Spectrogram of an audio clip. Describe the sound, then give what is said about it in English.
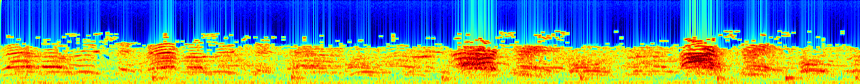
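A large crowd of many voices chanting and shouting together in a loud, rolling babble, with rhythmic surges of collective yelling rising above the steady hubbub of protest marchers walking down Flatbush Avenue in Brooklyn toward the Brooklyn Bridge, led by families of people killed by police. “And the crowd is continuing to walk down Flatbush Avenue, headed towards the Brooklyn Bridge, led by the families of a number of the people who lost their lives at the hands of the police.”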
